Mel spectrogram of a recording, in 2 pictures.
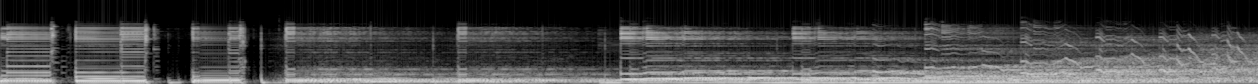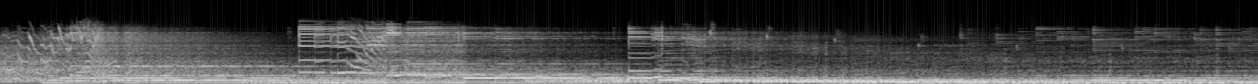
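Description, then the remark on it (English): An electric guitar plays through an Earthquaker Devices Avalanche Run pedal with a dark tape-style delay and reverb, its notes smearing into washy, dark decaying repeats and swelling sustained trails, loud with no talking. “Tape delay is my favourite out of all the delays. Because of that kind of decay and dark.”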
